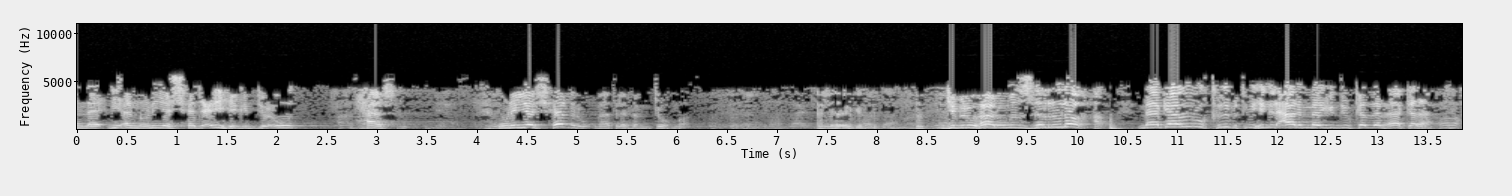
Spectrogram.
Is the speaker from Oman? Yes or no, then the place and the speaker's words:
no; Mauritania; احنا موريتاني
